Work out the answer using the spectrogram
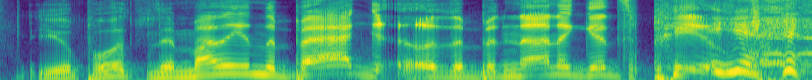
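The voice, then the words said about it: Put-on Russian accent. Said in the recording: “What kind of accent was that? ... That was my Russian accent.”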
